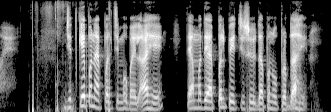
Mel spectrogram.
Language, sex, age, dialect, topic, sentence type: Marathi, male, 25-30, Northern Konkan, banking, statement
